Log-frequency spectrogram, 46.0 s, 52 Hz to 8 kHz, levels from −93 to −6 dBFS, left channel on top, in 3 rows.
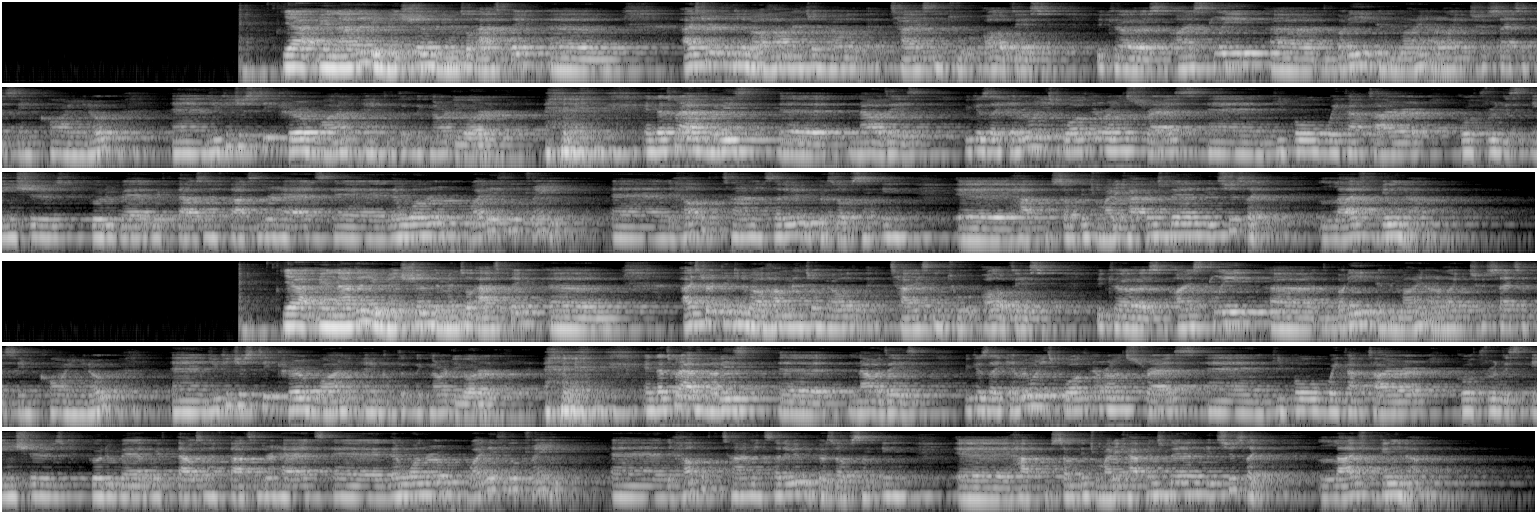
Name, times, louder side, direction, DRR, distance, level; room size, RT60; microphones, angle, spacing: voice 1, 2.8-16.7 17.0-20.4 20.8-22.8 23.1-24.5 25.0-36.3 36.8-43.3 43.8-44.9, equal, 35° right, -2 dB, 1.0 m, -31 dB
14.0 x 6.8 x 2.8 m, 2.4 s
head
